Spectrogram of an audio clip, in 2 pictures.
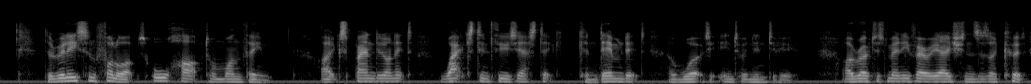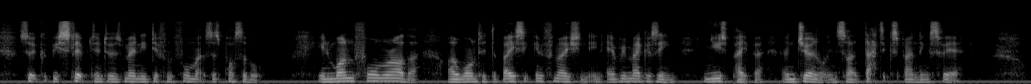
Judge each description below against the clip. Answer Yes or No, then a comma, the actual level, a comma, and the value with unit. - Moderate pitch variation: No, narrow, 2.2 semitones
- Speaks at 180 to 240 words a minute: Yes, average, 185 wpm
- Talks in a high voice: No, low, 125 Hz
